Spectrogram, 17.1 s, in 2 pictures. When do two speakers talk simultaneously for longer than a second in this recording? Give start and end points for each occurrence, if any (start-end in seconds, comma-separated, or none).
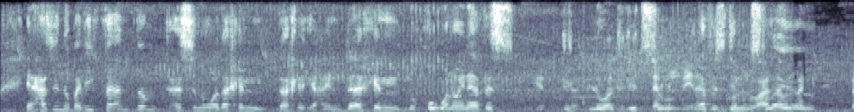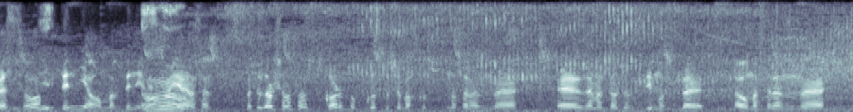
5.7-8.1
